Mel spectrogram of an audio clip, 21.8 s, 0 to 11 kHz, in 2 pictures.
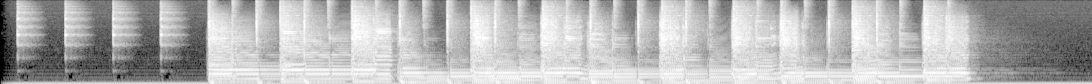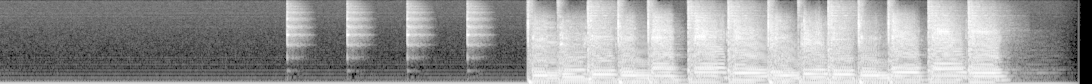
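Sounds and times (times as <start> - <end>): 
guitar power chord progression in D: 2.1 - 10.0, 16.2 - 21.2.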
